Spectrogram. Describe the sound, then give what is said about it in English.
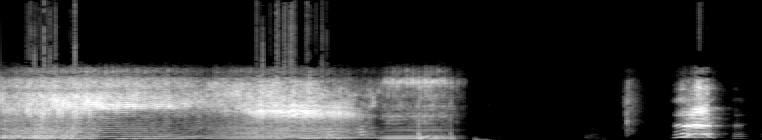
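Several voices blow loud, buzzing raspberry noises together on the count of three, imitating farts for about three seconds, then a few short sputters and one more brief blast trail off near the end. “So on the count of three, everyone fart as loud as they can.”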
